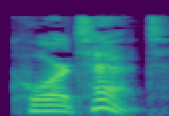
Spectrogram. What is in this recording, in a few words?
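"quartette", British English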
